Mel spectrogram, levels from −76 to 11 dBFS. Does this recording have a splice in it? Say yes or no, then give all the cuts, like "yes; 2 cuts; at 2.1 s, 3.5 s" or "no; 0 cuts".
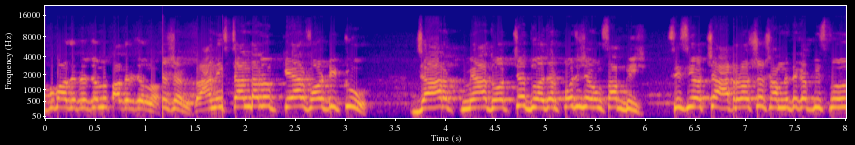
yes; 1 cut; at 1.8 s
